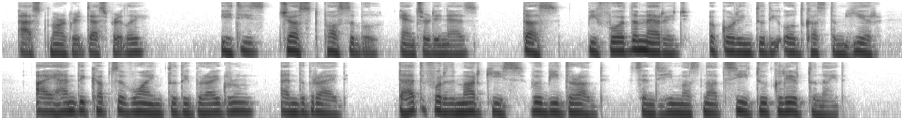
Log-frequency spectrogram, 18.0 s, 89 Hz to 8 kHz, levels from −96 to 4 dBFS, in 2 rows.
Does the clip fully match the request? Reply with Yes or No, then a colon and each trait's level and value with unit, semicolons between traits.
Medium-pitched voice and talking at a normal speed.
Yes: medium, 145 Hz; average, 155 wpm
